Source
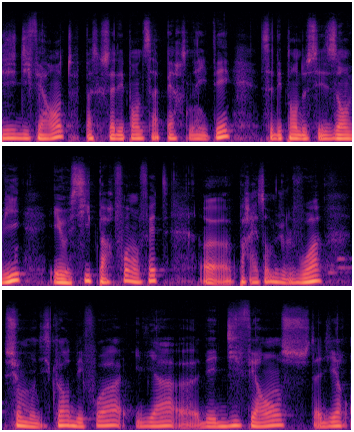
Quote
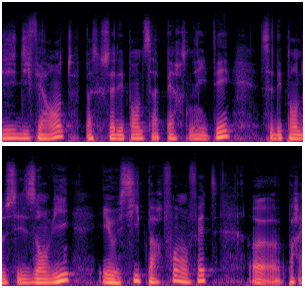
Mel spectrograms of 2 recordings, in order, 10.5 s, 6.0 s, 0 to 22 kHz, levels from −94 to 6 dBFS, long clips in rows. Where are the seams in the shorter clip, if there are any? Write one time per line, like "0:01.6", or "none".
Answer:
none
